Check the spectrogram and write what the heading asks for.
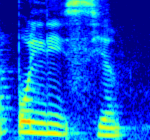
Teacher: o som mais forte vai ser o da vogal e semivogal vai ter um som mais brando mais leve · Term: ditongo crescente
